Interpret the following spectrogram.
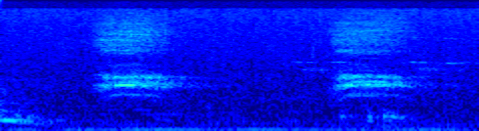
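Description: A bird calling twice, two short calls a little over a second apart, faint, after a brief low sound at the very start.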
